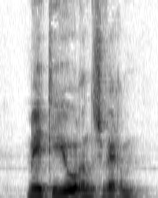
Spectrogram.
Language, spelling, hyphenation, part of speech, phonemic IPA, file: Dutch, meteorenzwerm, me‧te‧o‧ren‧zwerm, noun, /meː.teːˈoː.rə(n)ˌzʋɛrm/, Nl-meteorenzwerm.ogg
- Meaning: meteor swarm, meteor shower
